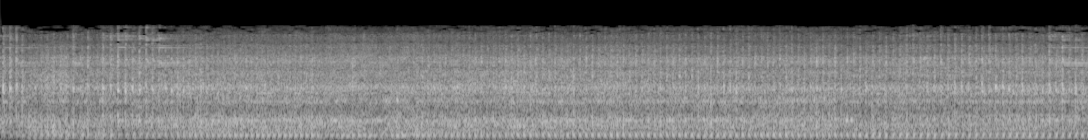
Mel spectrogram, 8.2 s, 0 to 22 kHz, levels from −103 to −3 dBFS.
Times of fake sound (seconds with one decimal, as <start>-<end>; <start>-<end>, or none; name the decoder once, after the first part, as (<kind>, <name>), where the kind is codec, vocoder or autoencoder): 2.4-3.1 (codec, HILCodec)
